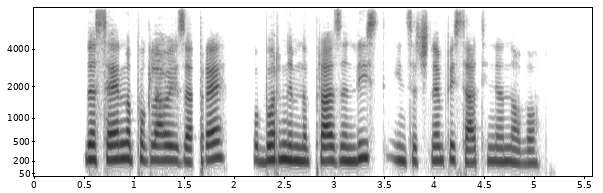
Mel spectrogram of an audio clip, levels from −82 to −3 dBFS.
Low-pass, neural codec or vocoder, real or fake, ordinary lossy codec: none; codec, 16 kHz, 0.8 kbps, ZipCodec; fake; none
